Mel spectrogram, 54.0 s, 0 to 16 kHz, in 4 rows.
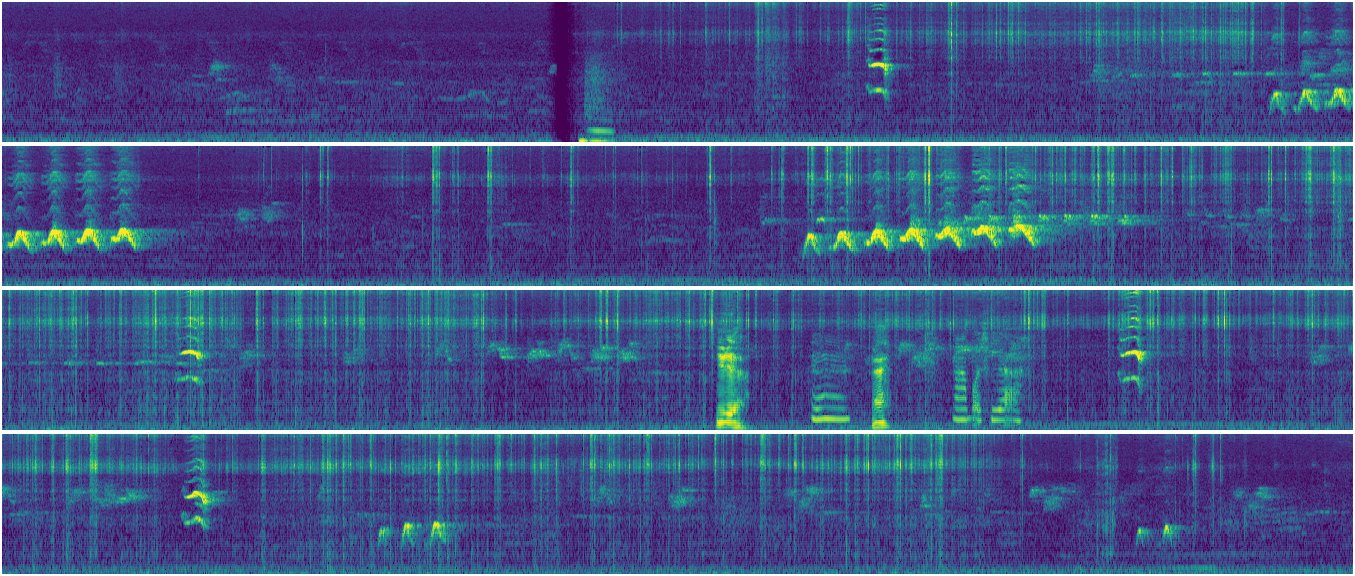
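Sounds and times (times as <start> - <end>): sharp bird chirp: 10.8 - 15.2, 21.1 - 33.9, 43.7 - 45.2, 50.8 - 53.9
bird calling rising notes: 11.2 - 15.1.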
